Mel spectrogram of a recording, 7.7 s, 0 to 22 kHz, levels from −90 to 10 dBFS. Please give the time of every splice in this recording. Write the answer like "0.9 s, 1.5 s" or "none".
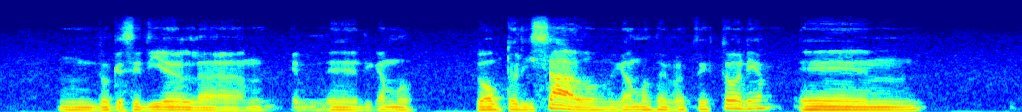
1.4 s, 3.6 s, 5.9 s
